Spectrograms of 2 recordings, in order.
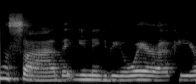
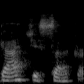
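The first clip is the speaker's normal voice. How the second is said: quiet mutter under breath, lower and quieter; 5 semitones lower, 9 dB quieter than usual. Retelling words said after someone walked off: muttering under breath. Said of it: "under my breath".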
